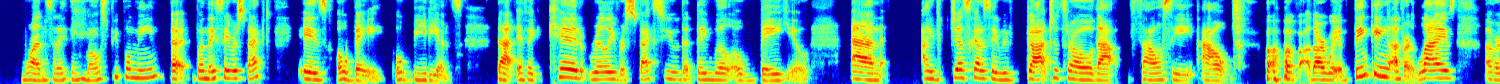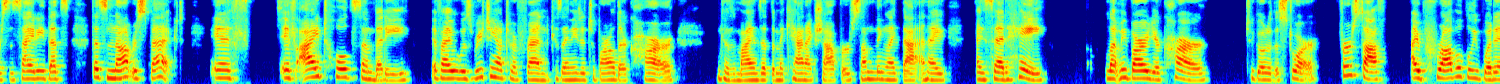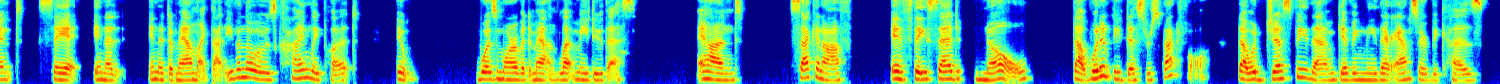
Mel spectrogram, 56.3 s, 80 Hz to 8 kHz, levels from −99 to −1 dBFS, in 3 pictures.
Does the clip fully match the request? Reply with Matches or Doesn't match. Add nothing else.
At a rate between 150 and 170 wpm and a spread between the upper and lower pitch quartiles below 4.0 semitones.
Matches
